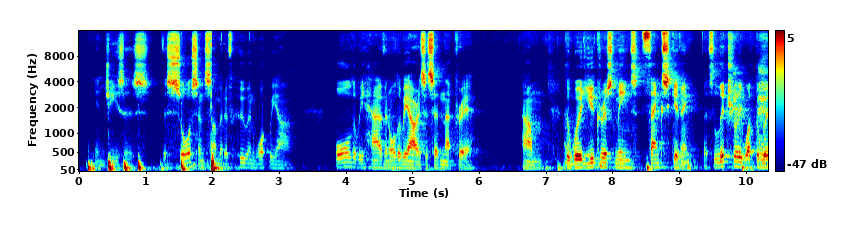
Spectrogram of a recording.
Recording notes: delivered in the Chapel of St Vincent's Aged Care, Bardon, Brisbane, Qld.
